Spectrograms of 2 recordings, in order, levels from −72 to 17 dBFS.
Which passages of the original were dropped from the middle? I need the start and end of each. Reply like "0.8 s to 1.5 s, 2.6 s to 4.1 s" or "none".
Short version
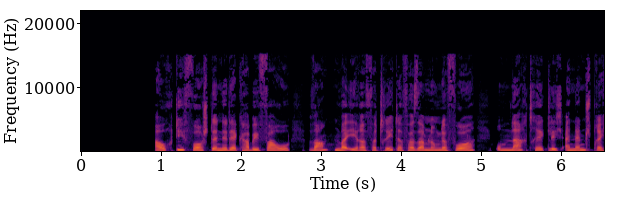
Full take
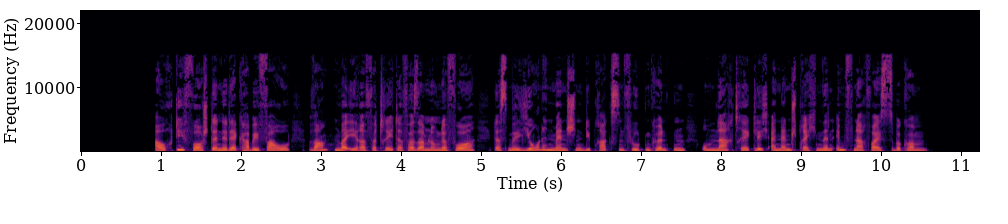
5.1 s to 7.7 s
